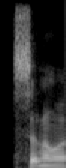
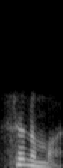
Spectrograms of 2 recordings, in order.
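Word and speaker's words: Sinema: right inside christmas cinema cinema is her name that's right cinema is pronounced like the cinema that's right I mean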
